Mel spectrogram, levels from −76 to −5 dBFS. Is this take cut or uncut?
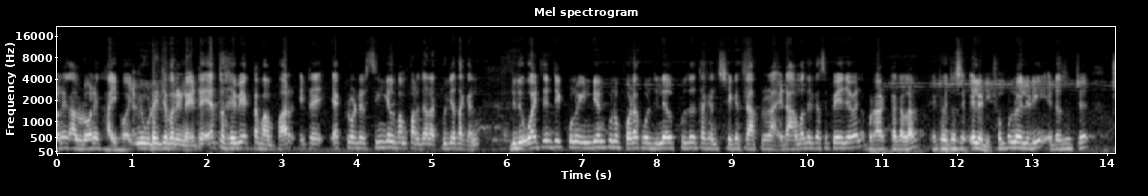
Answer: cut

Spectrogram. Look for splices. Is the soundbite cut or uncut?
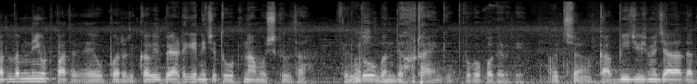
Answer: uncut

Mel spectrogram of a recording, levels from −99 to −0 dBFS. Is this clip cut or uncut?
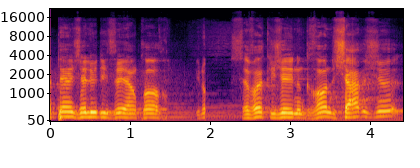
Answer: cut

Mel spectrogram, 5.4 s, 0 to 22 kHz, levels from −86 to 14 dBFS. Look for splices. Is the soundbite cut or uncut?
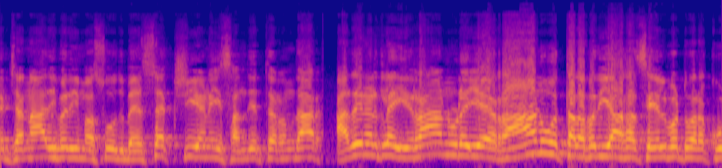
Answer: uncut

